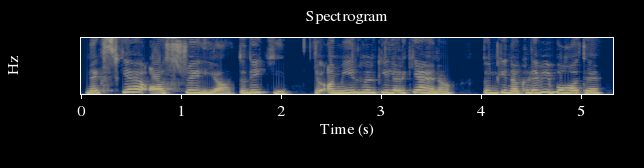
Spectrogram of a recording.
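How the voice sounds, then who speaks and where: A woman's voice: very high-pitched, a little mellow. A woman teaching memory tricks for an exam, chatty and repetitive, asking questions and answering them herself.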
